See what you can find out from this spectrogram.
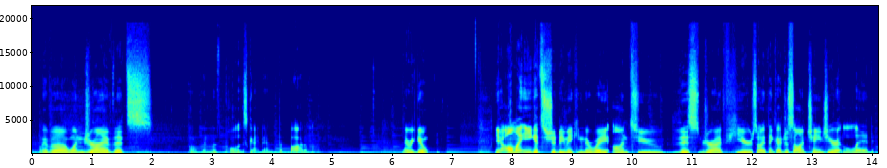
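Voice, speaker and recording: A young man with a stuffy, congested voice, chatting casually as he narrates his own gameplay video. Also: medium pitch. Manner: chatty, upbeat, with little laughs and fillers. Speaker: gaming video host. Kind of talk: casual let's-play commentary. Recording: faint music bed behind voice.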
